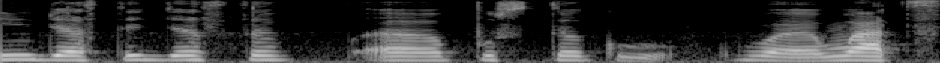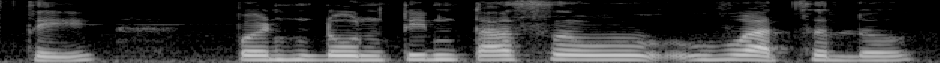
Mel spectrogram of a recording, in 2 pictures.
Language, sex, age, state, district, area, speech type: Marathi, female, 45-60, Maharashtra, Kolhapur, urban, spontaneous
